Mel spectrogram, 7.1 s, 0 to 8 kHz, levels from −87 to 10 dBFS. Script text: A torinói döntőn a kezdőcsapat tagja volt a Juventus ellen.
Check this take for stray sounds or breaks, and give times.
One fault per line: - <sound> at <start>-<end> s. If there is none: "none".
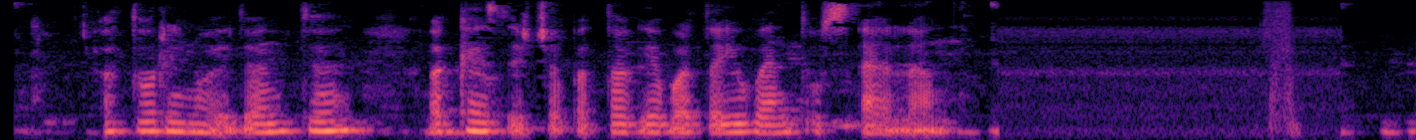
- sneeze at 6.3-6.6 s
